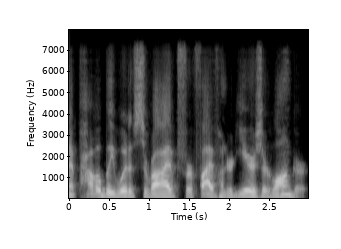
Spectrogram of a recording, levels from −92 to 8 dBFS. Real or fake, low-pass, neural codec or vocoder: fake; 7.2 kHz; codec, 16 kHz, about 1 kbps, DyCAST, with the encoder's durations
